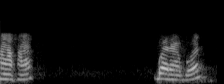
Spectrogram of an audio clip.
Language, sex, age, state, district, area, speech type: Gujarati, female, 45-60, Gujarat, Mehsana, rural, conversation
